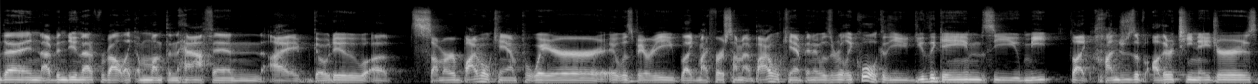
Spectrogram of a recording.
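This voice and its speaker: With music in the background, a man talks at a moderate pace with hardly any pauses, his pitch fairly low and his intonation monotone and flat. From Boston, Massachusetts, US. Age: 20s. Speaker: church member sharing life story. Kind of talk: testimony.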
